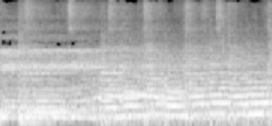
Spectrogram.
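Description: Live band music with guitars to the fore, playing steadily.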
